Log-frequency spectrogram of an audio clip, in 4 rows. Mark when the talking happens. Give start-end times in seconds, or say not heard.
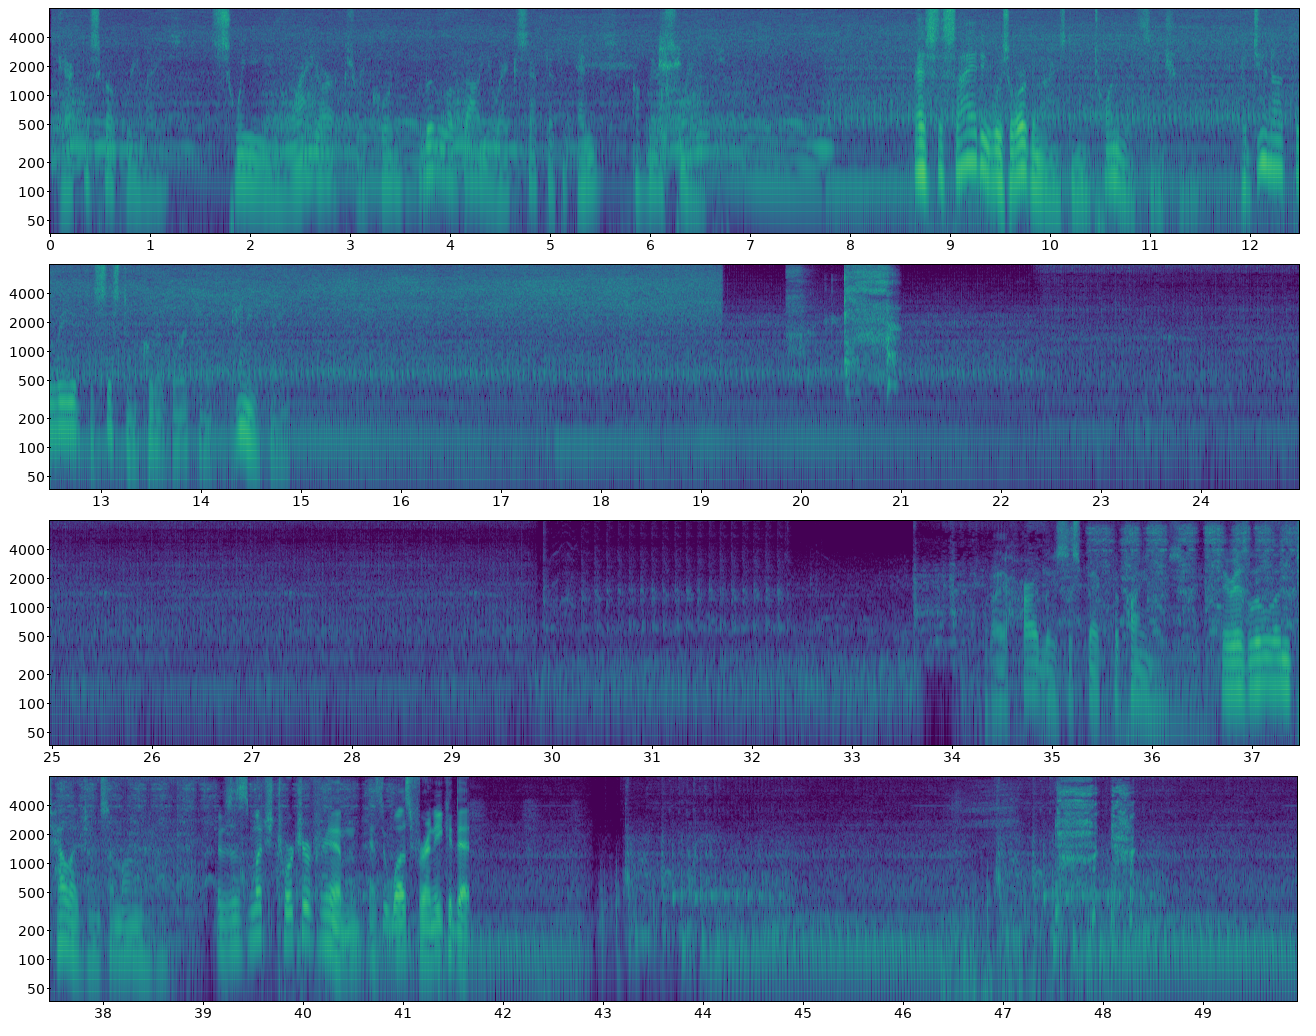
0.1-6.8, 8.6-14.9, 34.3-41.7.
